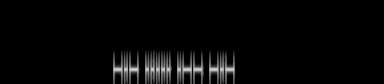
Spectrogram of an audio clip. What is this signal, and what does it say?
Morse code, heard as a keyed tone, about 44 wpm, 700 Hz. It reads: K5WK
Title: Easy Call Signs Repeated 2x - 45wpm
